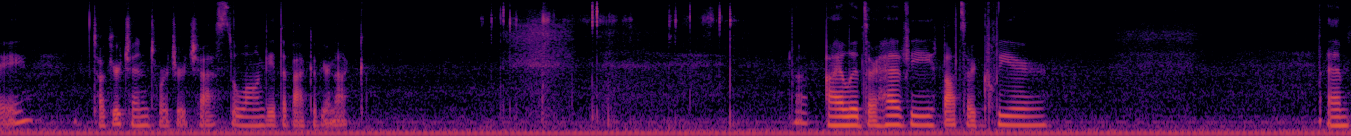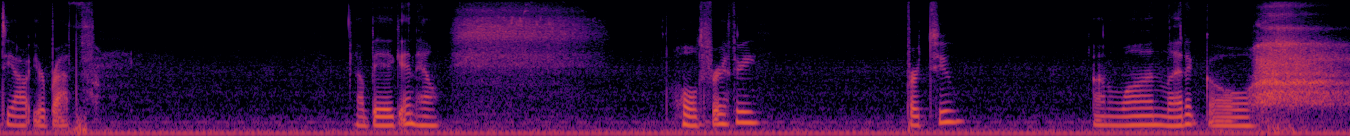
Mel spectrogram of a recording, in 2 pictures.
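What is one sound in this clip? A woman speaks calmly and softly into a close microphone, with long pauses.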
